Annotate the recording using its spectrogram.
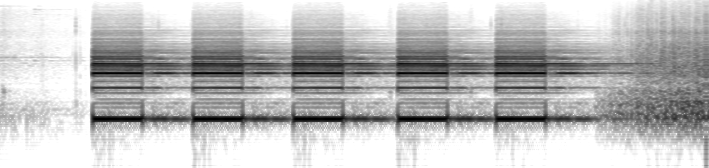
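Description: A countdown beeps five times, once a second.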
